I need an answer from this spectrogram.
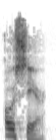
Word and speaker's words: Osiris: Next we add oseris which the ancient Egyptians pronounced oir. Remember the Greeks add all those is endings.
